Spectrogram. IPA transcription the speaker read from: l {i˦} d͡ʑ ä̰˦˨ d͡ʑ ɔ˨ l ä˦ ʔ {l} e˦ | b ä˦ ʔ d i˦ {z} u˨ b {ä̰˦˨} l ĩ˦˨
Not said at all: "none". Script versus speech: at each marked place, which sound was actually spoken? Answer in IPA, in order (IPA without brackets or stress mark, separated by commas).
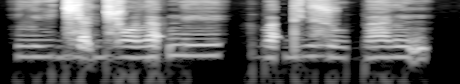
i˨, n, z, ä˦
